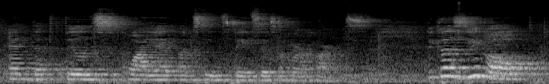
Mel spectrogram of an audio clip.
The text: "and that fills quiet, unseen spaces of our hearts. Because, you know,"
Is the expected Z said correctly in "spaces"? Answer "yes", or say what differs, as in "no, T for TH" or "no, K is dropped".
no, S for Z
